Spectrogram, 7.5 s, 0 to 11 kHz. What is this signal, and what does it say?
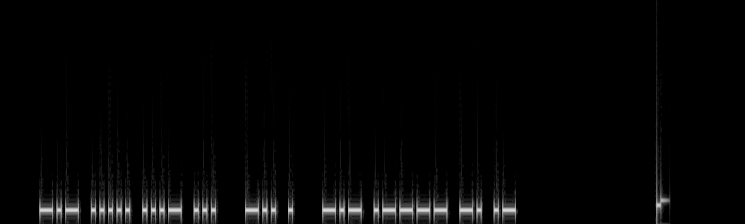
Morse code, heard as a keyed tone, about 28 wpm, 700 Hz. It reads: K5VS DE K1NA
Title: USA Callsign DE Callsign - 4 Characters - 28wpm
